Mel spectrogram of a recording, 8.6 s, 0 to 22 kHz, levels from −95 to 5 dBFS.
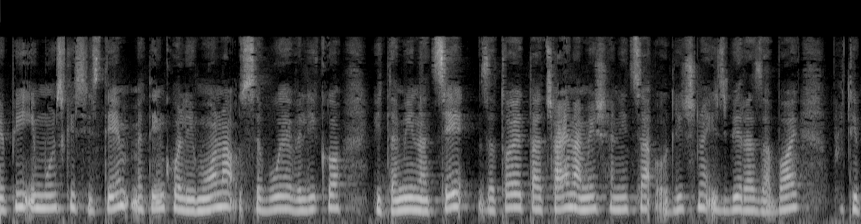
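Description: Throughout the speech, nothing sounds above about 12.1 kHz. The sound is dull and plainly smeared, with a warbling, fizzy edge on sibilants. This is likely AAC compression, AAC-LC at a low bitrate, which fits about 32 kbps. Coarse quantisation starves the upper spectrum.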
